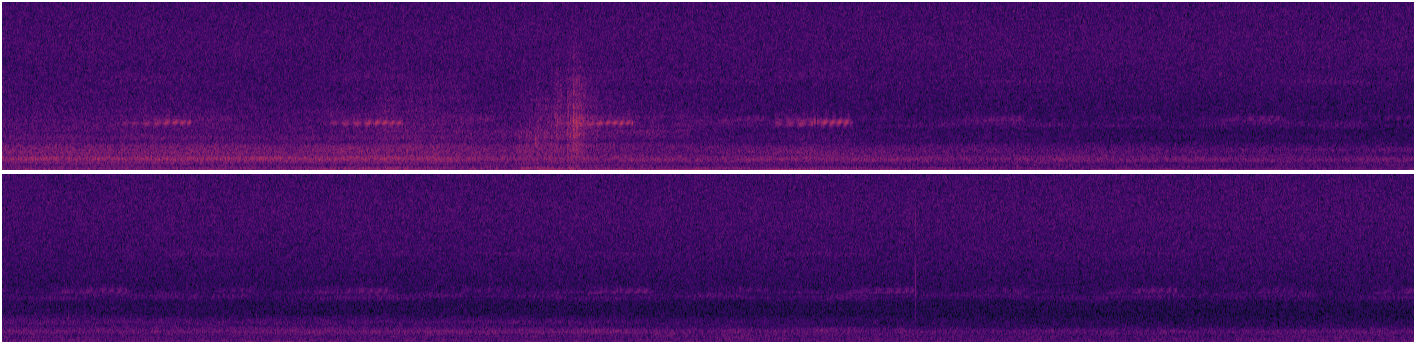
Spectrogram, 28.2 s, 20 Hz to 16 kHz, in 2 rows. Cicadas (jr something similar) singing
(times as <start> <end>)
0.4 4.9, 5.9 18.8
